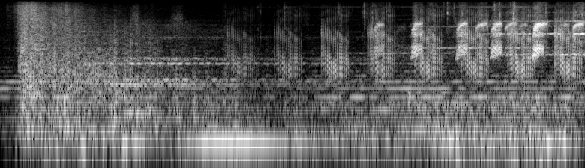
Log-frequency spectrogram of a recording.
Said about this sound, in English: Aren't you glad you weren't there? Stupid little frogs can ruin your whole night's sleep.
